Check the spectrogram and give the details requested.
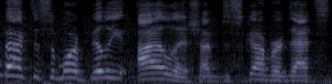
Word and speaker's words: Eilish: tonight we're coming back to some more billy eilish i've discovered that's how you act i've had several fans tell me you're pronouncing it right eilish so okay billy eilish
